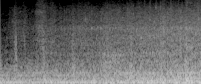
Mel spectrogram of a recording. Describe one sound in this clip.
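Debris clatters down.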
